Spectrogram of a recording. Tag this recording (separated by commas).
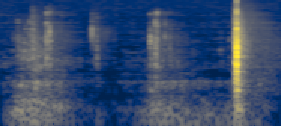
home sounds, Drawer open or close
